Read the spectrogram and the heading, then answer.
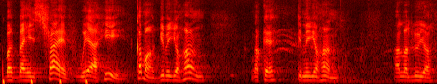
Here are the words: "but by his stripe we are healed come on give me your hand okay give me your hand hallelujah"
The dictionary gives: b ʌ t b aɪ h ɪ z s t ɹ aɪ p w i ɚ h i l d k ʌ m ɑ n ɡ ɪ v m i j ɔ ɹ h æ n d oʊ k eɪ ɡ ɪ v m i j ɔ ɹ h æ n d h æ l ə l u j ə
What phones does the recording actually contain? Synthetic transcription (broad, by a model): b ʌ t b aɪ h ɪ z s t ɹ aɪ b w i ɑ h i k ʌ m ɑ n ɡ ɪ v m i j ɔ h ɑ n oʊ k eɪ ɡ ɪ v m i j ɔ h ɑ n h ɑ l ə l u j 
